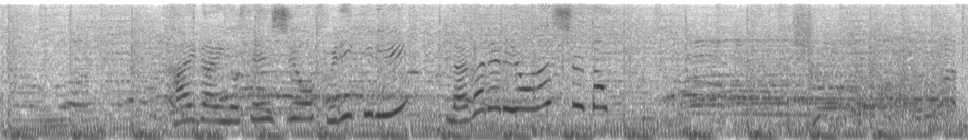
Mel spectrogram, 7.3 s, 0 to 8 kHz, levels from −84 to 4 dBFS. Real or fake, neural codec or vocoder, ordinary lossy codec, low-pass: real; none; none; 7.2 kHz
